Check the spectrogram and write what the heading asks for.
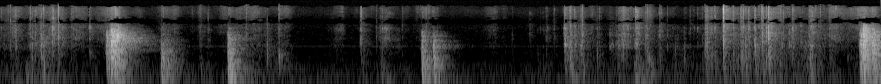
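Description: Tarot cards being shuffled by hand: irregular card slaps and rustles, with a scatter of quick soft flicks in the later part and the loudest slap near the end.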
